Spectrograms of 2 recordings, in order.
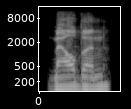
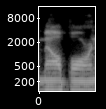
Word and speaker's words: Melbourne: a frankfurt in germany melbourne for you guys that are an australian uh we've learned the hardware that's not melbourne it's melbourne the r is silent um don't say it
